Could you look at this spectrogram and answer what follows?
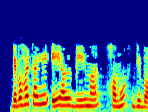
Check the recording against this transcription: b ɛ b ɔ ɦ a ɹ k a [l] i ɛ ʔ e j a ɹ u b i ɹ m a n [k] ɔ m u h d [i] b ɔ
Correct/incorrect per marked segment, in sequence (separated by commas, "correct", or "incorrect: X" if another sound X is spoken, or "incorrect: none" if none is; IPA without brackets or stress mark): incorrect: ɹ, incorrect: x, correct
